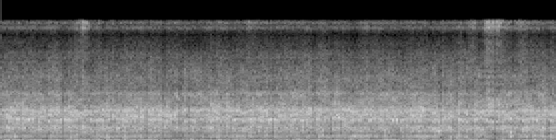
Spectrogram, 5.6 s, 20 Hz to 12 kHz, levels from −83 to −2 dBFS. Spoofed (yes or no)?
yes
